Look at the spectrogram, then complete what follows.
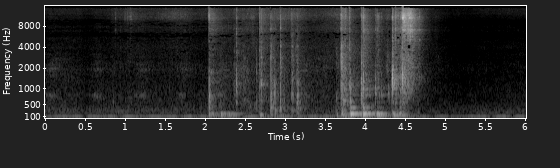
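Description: An empty plastic soda bottle crinkling and clattering as a dog paws at it. A quick run of sharp clicks starts about two seconds in, with a louder burst about two seconds later, then it stops.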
